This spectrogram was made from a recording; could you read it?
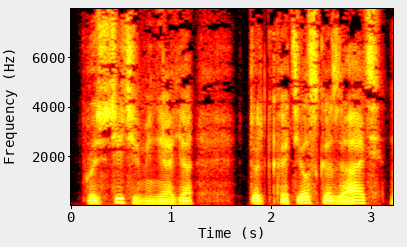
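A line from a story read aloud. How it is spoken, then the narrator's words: Timid. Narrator (Russian): начал робко Майкл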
